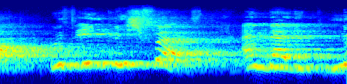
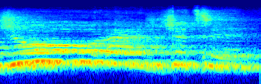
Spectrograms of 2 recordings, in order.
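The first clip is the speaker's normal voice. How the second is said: French greeting; 2 semitones higher than usual. Retold or imitated. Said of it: "When I think of France".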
